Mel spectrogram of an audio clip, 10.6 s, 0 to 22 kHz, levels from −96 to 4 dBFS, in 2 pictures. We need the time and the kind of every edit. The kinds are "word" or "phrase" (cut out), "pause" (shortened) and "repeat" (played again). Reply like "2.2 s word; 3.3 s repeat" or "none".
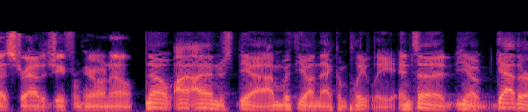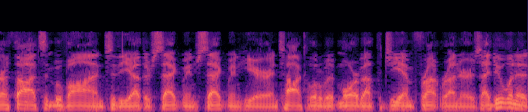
1.4 s pause; 4.1 s word; 5.8 s word; 7.3 s repeat

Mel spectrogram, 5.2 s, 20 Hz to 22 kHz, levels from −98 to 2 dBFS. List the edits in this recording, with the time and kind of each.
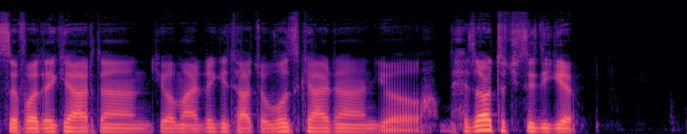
3.3 s pause

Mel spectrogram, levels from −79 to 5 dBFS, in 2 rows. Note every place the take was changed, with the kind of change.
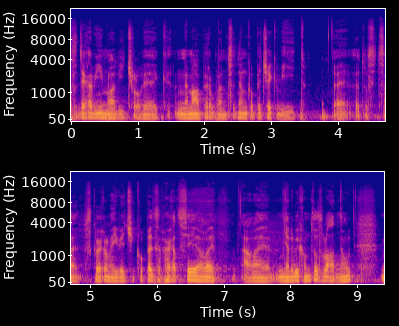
none

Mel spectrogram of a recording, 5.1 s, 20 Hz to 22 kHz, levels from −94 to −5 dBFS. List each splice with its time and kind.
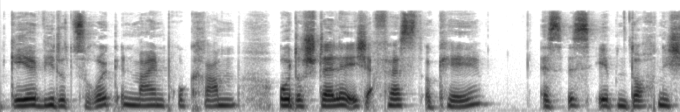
2.8 s word

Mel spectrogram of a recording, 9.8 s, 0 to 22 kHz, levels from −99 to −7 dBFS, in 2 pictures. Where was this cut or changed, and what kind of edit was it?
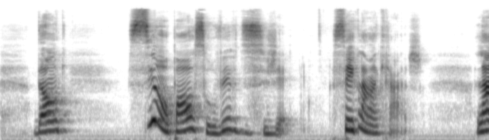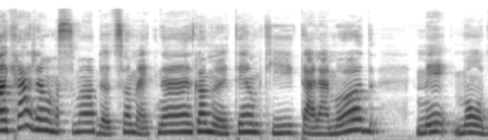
3.6 s word; 5.5 s word; 5.8 s word; 6.8 s word

